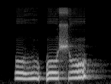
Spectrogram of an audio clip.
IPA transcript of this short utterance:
o ɣ u ʔ o ʃ o

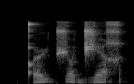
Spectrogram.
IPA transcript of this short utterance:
qʼ y t͡ʃ ɔ d͡ʒ ɛ χ

